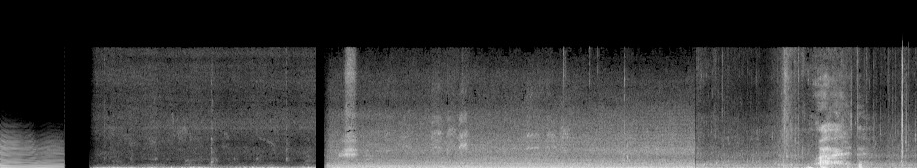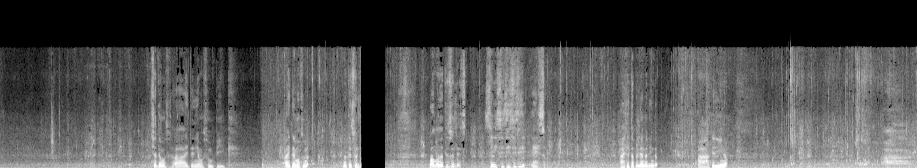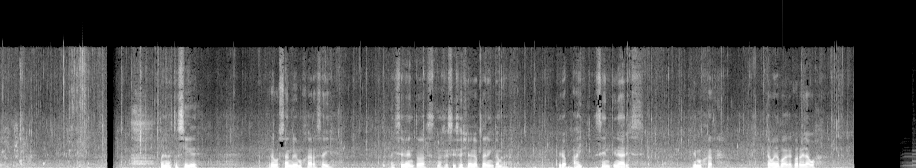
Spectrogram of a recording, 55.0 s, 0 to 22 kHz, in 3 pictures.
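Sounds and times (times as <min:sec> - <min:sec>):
low rumble of flowing water: 0:04.7 - 0:53.8
faint bird chirps: 0:10.5 - 0:11.4.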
